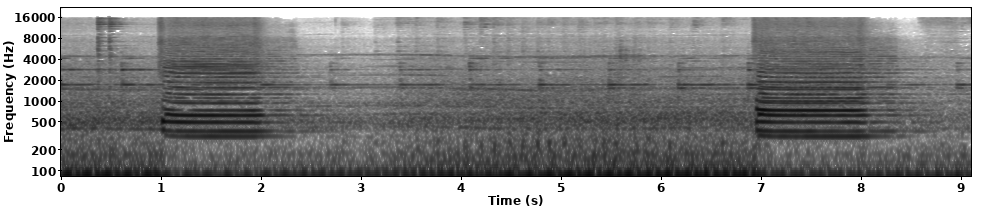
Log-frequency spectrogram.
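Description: A train horn blasts twice loudly.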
